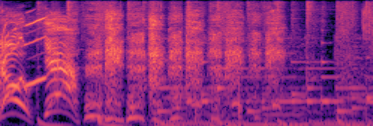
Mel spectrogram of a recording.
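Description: A cartoon character's quick breathy vocal sounds, short rising-and-falling voiced bursts like panting laughs, over children's background music. From about a second in, the vocal sounds thin out and sustained music notes carry on.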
